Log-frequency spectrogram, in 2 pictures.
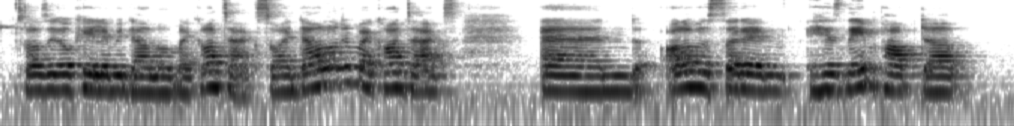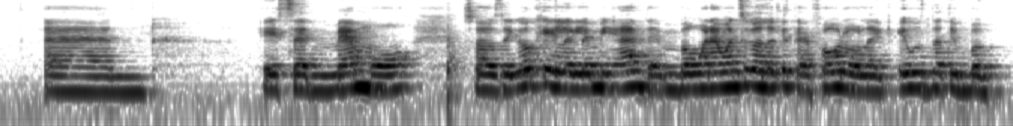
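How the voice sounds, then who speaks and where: A woman in her twenties, a little sick with a slightly raspy voice, telling a story in casual vlog chat full of "like" fillers and swearing. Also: medium pitch. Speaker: vlogger. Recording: echoey room.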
